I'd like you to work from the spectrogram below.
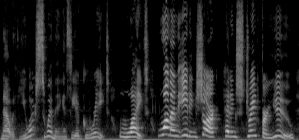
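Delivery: usual speaking voice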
